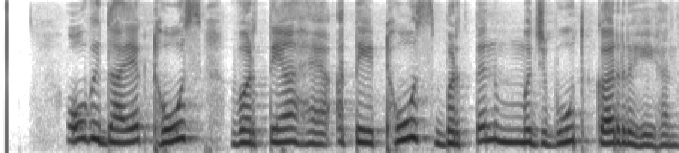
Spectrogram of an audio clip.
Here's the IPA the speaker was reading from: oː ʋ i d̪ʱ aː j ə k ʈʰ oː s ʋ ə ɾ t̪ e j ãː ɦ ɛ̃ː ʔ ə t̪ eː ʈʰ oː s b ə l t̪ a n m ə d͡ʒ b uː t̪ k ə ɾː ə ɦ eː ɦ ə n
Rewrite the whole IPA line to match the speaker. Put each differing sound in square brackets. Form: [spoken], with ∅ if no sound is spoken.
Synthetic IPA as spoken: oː ʋ [ɪ] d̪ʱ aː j ə k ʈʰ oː s ʋ ə ɾ t̪ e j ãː ɦ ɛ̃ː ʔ ə t̪ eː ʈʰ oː s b ə [ɾ] t̪ [ə] n m ə d͡ʒ b uː t̪ k ə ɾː ə ɦ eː ɦ ə n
